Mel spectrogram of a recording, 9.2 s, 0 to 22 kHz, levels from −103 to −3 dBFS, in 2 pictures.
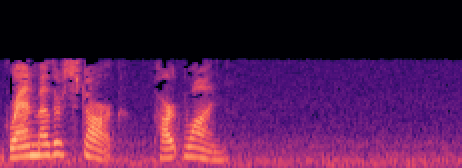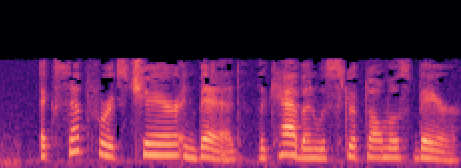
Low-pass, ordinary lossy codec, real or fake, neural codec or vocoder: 7.2 kHz; MP3, 24 kbps; real; none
